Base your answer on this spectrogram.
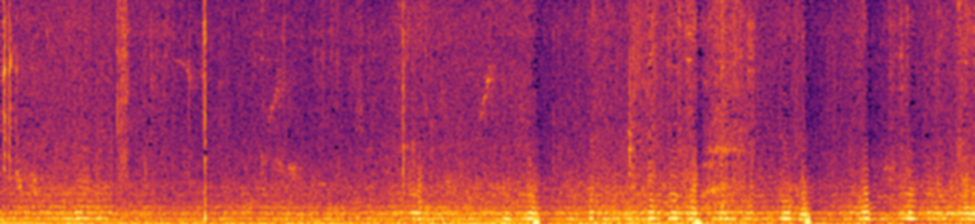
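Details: Honey bees at a wild honey harvest make a steady, droning buzz with a low hum and a clear overtone above it, running the whole time, broken by a few sharp knocks and clicks.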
